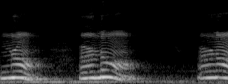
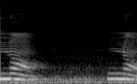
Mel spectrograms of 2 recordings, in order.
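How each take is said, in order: First: ন said with the tongue curled back to the roof; retroflex n. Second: ন said with the tongue on the teeth; dental n. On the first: Teacher drilling the মূর্ধন্য ণ sound. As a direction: curl the tongue back and hum ন. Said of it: "উচ্চারণ করতে হবে". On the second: Teacher drilling the dental ন sound. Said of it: "তাহলে সেটি হবে দন্ত ন". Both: Shown as a demonstration.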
